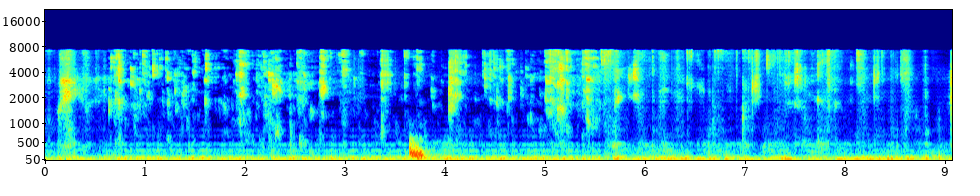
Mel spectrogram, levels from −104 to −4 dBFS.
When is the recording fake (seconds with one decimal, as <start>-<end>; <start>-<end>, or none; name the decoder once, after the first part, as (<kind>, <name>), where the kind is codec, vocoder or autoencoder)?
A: 0.0-0.6 (codec, DAC); 5.6-9.1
